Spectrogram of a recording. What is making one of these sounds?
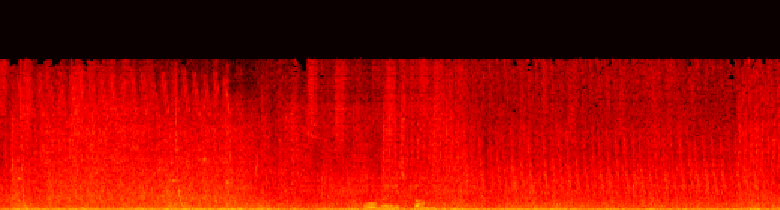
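Heavy robot footsteps thud and machinery rumbles in a game.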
